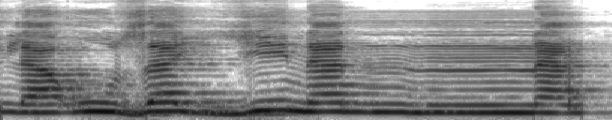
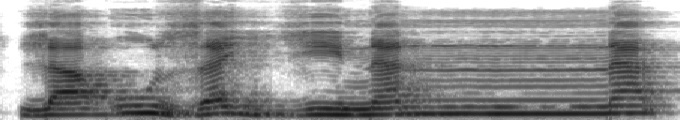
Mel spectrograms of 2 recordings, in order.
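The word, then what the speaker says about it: لَأُزَيِّنَنَّ: ہجے بھی کریں گے۔ لام زبر لا، حمزہ پیش او، لا او، زا یا زبر زی یا زیر ی، زی، نون نون زبر نن، نون زبر ن، لا او زینن، لام زبر لا، ہا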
